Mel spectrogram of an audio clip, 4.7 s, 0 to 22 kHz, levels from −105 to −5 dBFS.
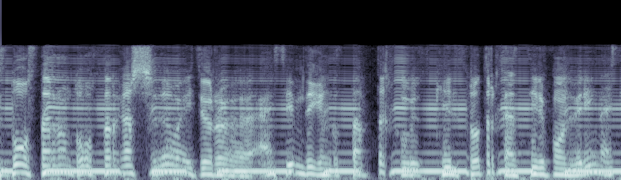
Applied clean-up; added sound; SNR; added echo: neural mask model RNNoise.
